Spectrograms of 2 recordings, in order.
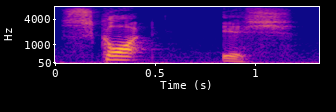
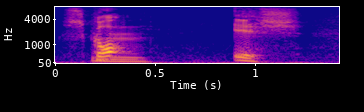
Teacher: you're saying the O like ought. So you're saying Scottish, and you're having a hard guttural stop, a hard guttural T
